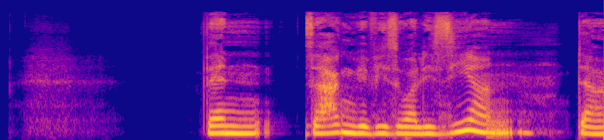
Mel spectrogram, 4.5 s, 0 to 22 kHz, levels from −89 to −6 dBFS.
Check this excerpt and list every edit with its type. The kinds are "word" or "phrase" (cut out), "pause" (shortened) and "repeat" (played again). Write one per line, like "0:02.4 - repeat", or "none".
0:02.3 - word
